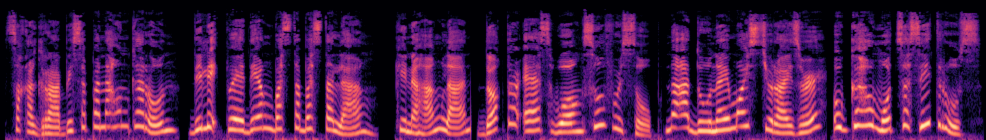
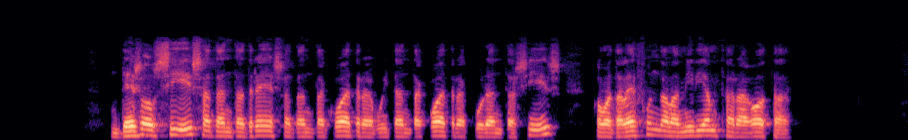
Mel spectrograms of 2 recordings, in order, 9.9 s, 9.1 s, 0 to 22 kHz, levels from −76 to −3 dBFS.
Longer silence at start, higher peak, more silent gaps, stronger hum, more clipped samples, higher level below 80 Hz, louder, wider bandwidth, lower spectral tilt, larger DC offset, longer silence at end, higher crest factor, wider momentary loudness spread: second, 0.05 s vs 1.1 s; about the same, 0 dBFS vs -2 dBFS; first, 1.80-1.87 s, 3.80-3.94 s, 4.72-4.76 s vs 5.87-5.93 s; neither; neither; first, -50 dBFS vs -60 dBFS; about the same, -15 LUFS vs -17 LUFS; first, 16.5 kHz vs 7.6 kHz; second, -3 dB/octave vs -6.5 dB/octave; neither; second, 0.1 s vs 1.2 s; about the same, 14 dB vs 16 dB; about the same, 6 LU vs 7 LU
